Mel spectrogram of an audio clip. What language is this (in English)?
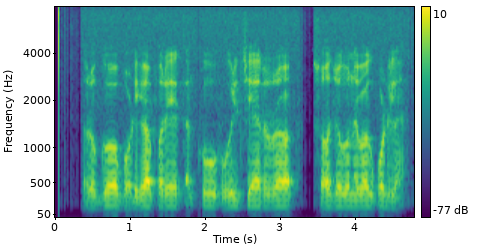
Odia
